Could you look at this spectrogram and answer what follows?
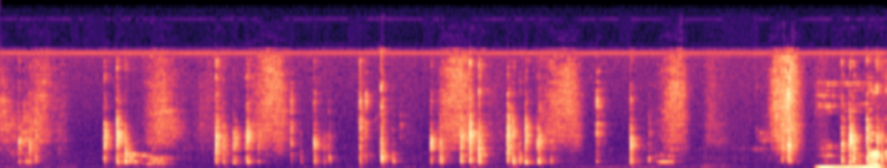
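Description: Fingers tap out JavaScript code on a computer keyboard in quick, uneven bursts of light clicks, fairly close and quiet, with a brief louder burst of noise near the end.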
